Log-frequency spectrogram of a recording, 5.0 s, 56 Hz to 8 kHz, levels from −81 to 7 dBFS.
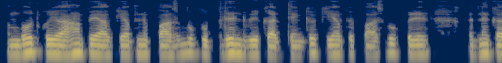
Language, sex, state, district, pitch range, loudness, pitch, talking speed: Hindi, male, Uttar Pradesh, Etah, 110-125 Hz, -19 LUFS, 115 Hz, 240 wpm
